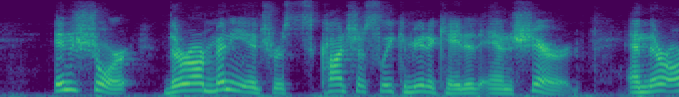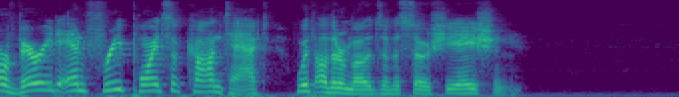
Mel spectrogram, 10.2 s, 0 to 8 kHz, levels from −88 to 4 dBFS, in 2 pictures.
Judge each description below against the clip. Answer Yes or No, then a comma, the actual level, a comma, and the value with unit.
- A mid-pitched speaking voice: Yes, medium, 175 Hz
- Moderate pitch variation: No, wide, 7.1 semitones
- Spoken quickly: No, average, 140 wpm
